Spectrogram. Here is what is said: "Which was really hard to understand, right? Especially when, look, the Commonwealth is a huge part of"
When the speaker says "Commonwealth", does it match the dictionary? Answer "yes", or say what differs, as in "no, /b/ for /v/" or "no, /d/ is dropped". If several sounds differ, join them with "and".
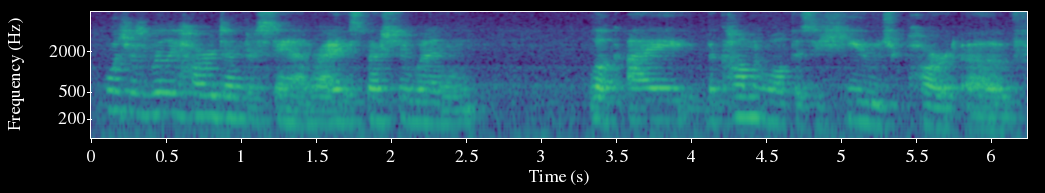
yes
